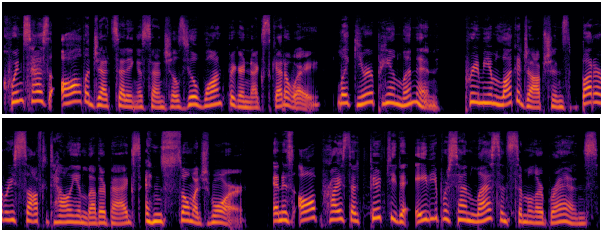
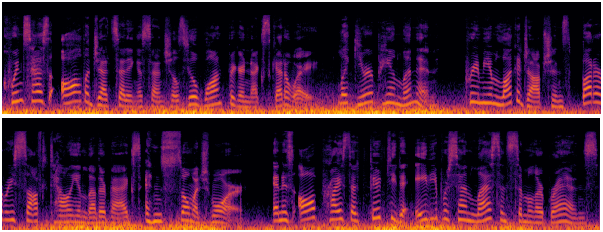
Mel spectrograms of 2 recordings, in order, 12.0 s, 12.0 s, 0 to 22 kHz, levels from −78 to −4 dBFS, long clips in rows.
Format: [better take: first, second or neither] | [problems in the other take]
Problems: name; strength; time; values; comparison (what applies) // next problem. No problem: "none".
first | wind noise on the microphone; occasional gusts; 15 dB below the speech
